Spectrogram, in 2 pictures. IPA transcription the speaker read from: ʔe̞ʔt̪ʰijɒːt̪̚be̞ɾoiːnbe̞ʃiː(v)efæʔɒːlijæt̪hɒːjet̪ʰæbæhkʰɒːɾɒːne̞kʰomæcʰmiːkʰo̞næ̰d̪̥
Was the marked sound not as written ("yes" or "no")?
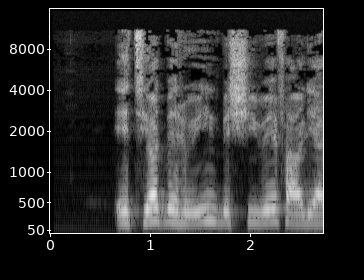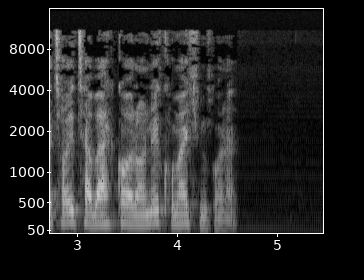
no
